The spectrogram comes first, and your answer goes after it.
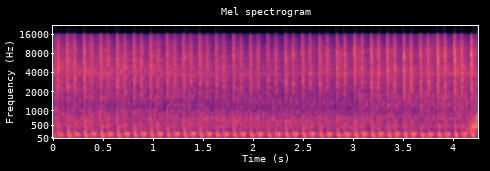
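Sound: motorcycle engine idling

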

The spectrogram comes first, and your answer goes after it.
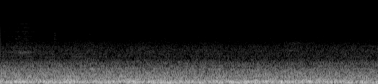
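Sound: car driving noise on the Kyushu Expressway

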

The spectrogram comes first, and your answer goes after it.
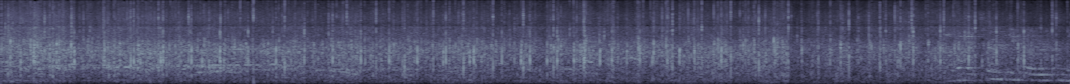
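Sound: audience applause at a school choral concert

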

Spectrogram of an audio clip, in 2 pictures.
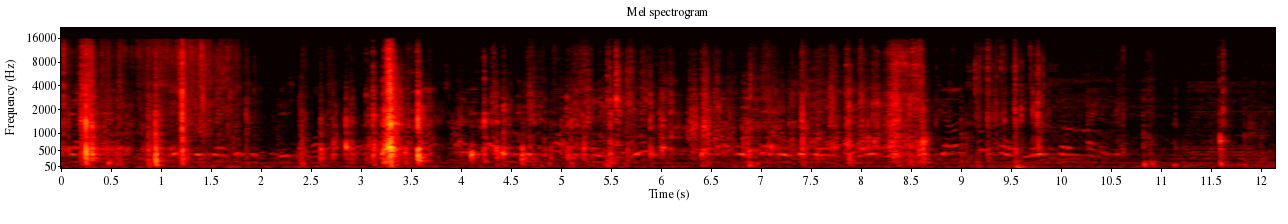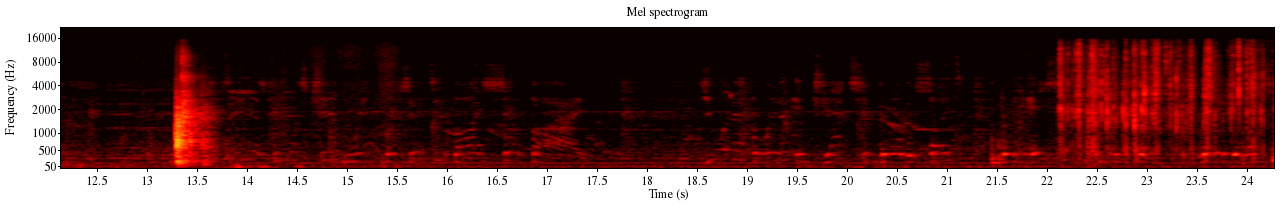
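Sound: ripping open Panini Hoops basketball card blaster packs

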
